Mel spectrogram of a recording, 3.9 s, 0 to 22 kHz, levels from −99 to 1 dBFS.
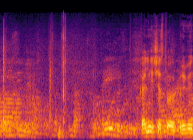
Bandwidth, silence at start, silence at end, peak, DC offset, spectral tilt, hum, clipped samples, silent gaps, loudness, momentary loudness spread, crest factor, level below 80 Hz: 11.5 kHz; 0 s; 0 s; 0 dBFS; under 0.1%; -6 dB/octave; none; under 0.1%; none; -15 LUFS; 18 LU; 14 dB; -62 dBFS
